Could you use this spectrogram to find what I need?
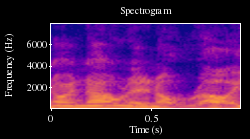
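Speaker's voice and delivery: usual speaking voice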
